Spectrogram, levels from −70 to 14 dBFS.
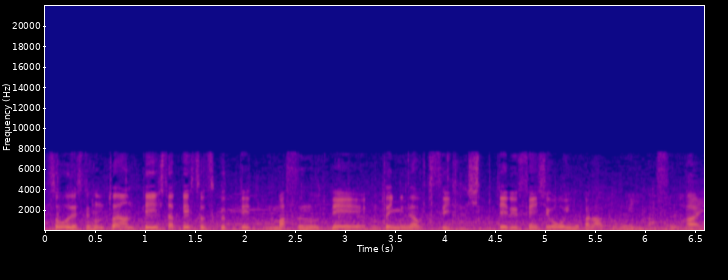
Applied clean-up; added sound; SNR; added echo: none; none; none; none.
